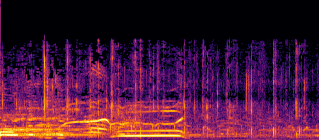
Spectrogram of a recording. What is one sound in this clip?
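Fireworks crackle and pop in the sky.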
